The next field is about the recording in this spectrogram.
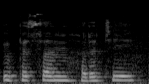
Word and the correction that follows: upasmarati: Oops, sorry. I always say that wrong. Chaitad upasmarati.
